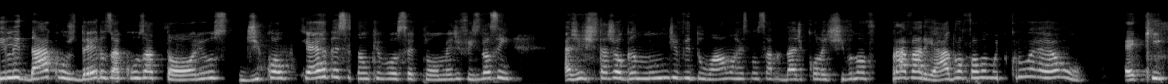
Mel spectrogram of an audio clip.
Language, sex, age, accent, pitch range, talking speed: Portuguese, female, 20-39, Brazilian, 235-305 Hz, 175 wpm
